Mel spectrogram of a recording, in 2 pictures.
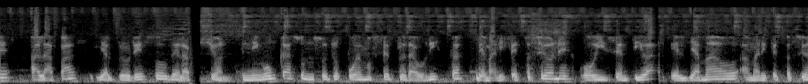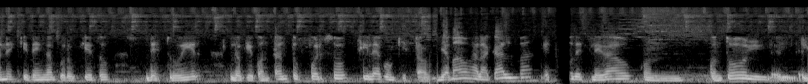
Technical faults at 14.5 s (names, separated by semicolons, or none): none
